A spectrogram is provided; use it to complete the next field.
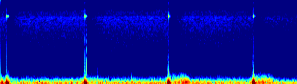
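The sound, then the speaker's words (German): Muffled, low thumping pulses of blood flow heard through a stethoscope under an inflated blood pressure cuff during a blood pressure measurement: four regular beats about a second apart over a constant soft rushing whoosh, fairly quiet with no voices. “Die legen ihm dann Manschetten an, pumpen die auf und hören mit dem Stethoskop auf die Geräusche vom Blut”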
